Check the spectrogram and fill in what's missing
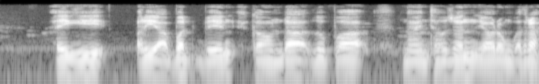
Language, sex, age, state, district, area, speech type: Manipuri, male, 60+, Manipur, Churachandpur, urban, read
